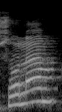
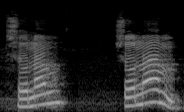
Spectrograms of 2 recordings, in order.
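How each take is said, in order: First: High, loud call across the house; mother-in-law losing patience, shouting for Sonam; impatient shout. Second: Calling across the house, louder on the second call; hammed-up call for the daughter-in-law. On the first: Acted. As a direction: yell her name, fed up now. Mother-in-law calls out again, impatient. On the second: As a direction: shout her name to another room. Mother-in-law calls out daughter-in-law.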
